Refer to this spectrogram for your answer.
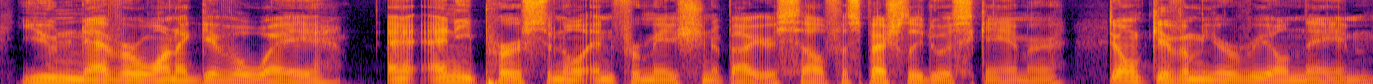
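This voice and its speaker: Nothing can be heard behind the voice in this very clean recording. The man keeps a moderate pace. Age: young. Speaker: YouTuber, scambaiter. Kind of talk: tutorial. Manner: casual.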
